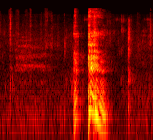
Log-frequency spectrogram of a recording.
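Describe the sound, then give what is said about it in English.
A person clears their throat and coughs: a short burst, then a longer, rougher throat-clearing rasp, followed by one quick final cough, with no talking. “Hopefully without getting a coughing fit.”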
